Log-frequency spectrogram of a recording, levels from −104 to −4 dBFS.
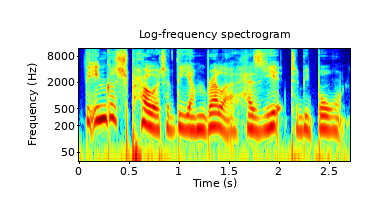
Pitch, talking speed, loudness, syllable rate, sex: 180 Hz, 245 wpm, -18 LUFS, 5.6 syllables/s, female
